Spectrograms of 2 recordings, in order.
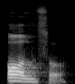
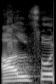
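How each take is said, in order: First: The first vowel is a rounded 'aw' sound. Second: The first vowel is an open 'aa' sound. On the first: The speaker calls it right. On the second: The speaker calls it wrong.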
